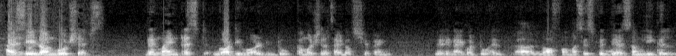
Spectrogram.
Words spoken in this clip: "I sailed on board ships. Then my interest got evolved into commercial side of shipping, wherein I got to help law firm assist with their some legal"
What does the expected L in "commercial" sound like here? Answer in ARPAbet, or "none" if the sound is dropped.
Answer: L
